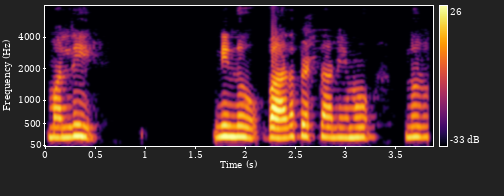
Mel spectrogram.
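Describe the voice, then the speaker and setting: A woman's voice: medium pitch, monotone, a little slow, lightly acted. A woman voicing a kind, grateful young married woman in a storybook. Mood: pleading. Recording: dull lo-fi recording.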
